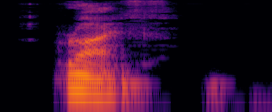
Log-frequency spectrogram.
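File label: "rife", Australian English; pronunciations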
